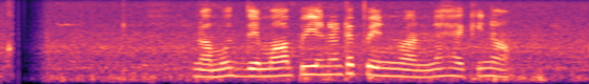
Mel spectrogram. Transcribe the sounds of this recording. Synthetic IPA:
namut̪̚d̪emaːpijənəʈəpenːʋanːəɦækinaː

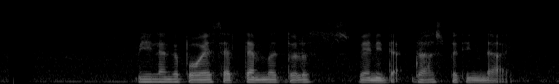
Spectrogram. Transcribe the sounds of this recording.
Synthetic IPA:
miːlaŋɡəpoːjəsɛpt̪ːæmbərd̪olos | ʋænid̪a̰braɦɐspət̪ind̪a̰ːj

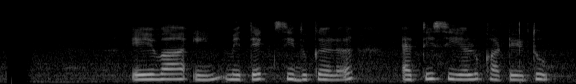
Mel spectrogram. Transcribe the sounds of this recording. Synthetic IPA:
eːʋaːʔinmet̪eksid̪ukələ | æt̪isijəlukaʈeət̪u

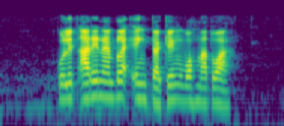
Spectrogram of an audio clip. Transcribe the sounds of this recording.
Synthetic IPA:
kulɪt̪̚aɾinɛmplɛʔɪŋd̪̥ä̤ɡ̥ɪŋwɔhmat̪wa

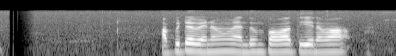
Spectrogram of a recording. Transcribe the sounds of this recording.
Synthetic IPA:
apiʈəʋenəməænd̪umpaʋat̪ijenəʋa

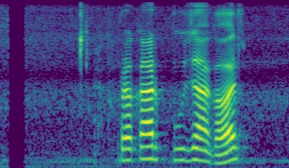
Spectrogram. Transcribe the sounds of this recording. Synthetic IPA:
prʌkarpud͡zaɡʱʌr

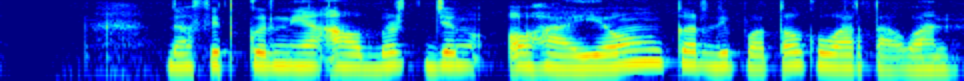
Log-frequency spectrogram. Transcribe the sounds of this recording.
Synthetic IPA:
dafit̪̚kurniaʔalbərt̪̚d͡ʒɨŋɔɦajɔŋkɨrdipɔt̪ɔkuwart̪awan

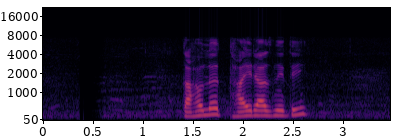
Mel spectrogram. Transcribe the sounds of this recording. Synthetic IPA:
t̪aɦolet̪ʰajɾad͡ʑnit̪i

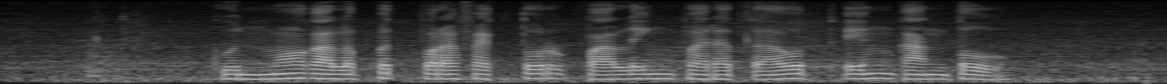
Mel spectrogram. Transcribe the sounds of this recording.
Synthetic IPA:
ɡ̥ṳnmɔkaləb̥ə̤t̪̚pɾefɛk̚t̪ʊrpalɪŋb̥ä̤ɾat̪laʊt̪̚ɪŋkant̪o

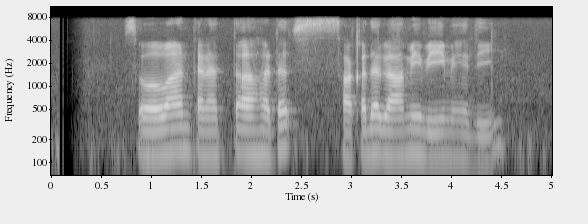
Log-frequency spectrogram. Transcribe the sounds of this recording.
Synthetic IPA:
soːʋaːnt̪ænæt̪ːaːɦɐʈəsɐkəd̪ɐɡaːmiːʋiːmeːd̪iː

